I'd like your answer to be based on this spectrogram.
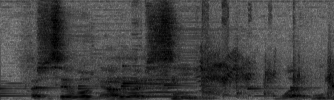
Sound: crying and coughing

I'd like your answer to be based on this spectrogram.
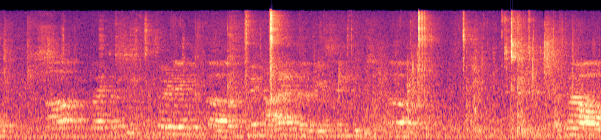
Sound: audience shuffling drowns out speaker

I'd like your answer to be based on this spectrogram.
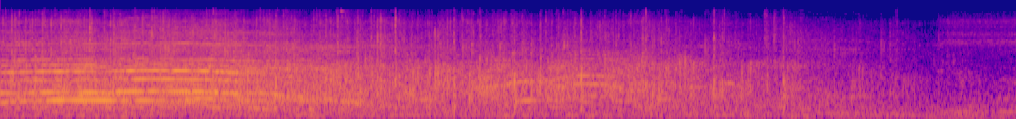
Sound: audience cheers and applauds

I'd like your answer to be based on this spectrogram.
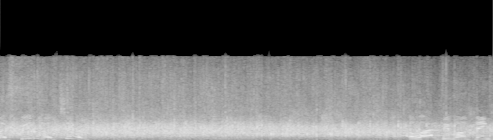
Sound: audience applauds

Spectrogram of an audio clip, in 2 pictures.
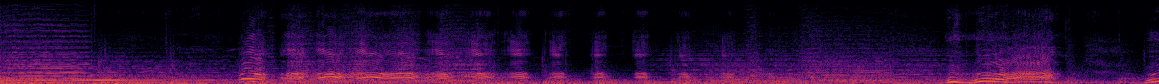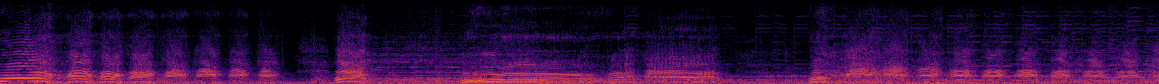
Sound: laughs

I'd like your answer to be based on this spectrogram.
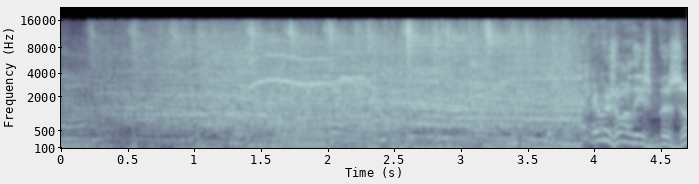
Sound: audience applauds

